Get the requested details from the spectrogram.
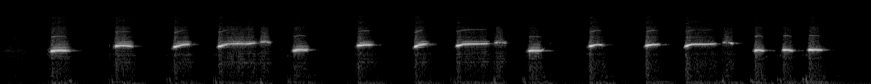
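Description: One person whistles loudly in a quick string of about fifteen short, piercing bursts, mimicking the shrill whistling of New York Rangers fans at the Rock in Game 1 against the Devils. There is no crowd noise or talking.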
